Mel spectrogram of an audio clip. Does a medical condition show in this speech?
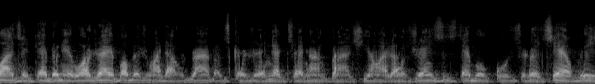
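Yes: throat cancer, voice prosthesis; about 10 to 11 years since cancer.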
